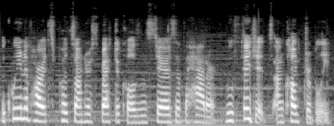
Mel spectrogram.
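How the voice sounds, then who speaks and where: A woman's voice: mid-range voice, animated, brisk, a little mellow, faint music behind, rough recording. A woman reading scripted stage narration for a dramatized audiobook.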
